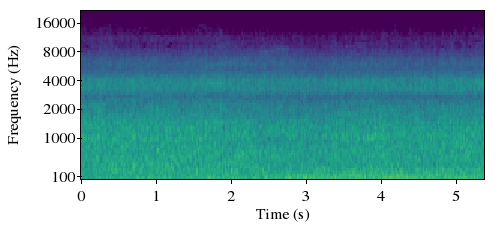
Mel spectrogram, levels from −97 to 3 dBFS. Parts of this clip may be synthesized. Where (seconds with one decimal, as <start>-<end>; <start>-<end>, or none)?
0.7-1.5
